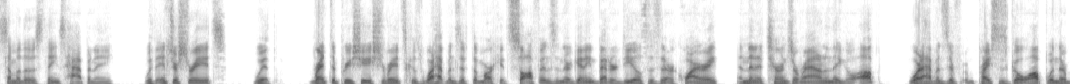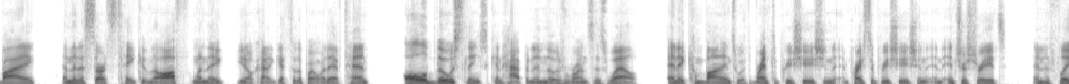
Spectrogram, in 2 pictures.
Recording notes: This was a live class recorded.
